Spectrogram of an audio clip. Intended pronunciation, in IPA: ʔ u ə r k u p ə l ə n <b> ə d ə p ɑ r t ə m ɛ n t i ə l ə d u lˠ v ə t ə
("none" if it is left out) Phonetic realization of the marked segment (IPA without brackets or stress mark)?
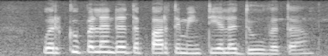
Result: d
